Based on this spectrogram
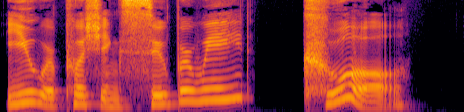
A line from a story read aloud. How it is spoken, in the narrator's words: she laughed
